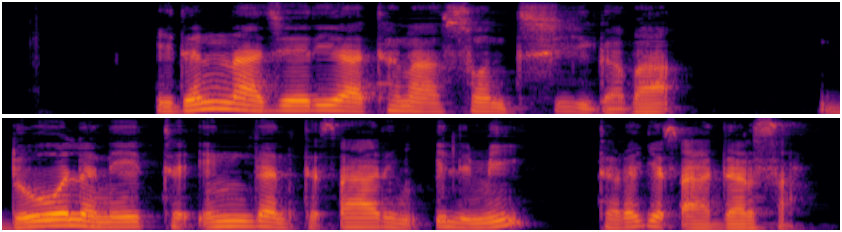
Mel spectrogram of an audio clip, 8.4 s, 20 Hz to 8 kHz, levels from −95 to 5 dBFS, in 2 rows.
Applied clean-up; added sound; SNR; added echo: neural mask model DeepFilterNet 3.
